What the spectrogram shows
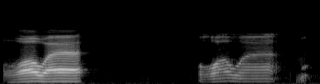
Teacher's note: فخم الغين من الدرجه الثانيه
